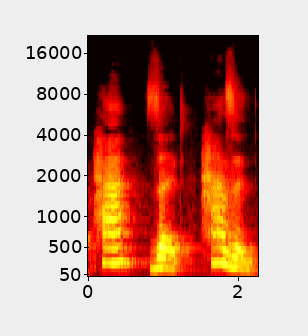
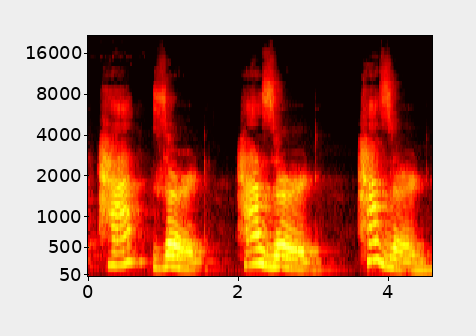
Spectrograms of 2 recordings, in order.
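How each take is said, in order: First: "hazard" as HA-zud, R left silent; r-less British "hazard". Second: "hazard" with the R sounded, HA-zurd; American "hazard" ending in a clear R; American pronunciation. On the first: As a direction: say "hazard" British-style, slowly split, then joined. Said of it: "without the letter R". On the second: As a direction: say "hazard" American-style, slowly split, then joined. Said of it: "if you go to the American way". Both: Shown as a demonstration.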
